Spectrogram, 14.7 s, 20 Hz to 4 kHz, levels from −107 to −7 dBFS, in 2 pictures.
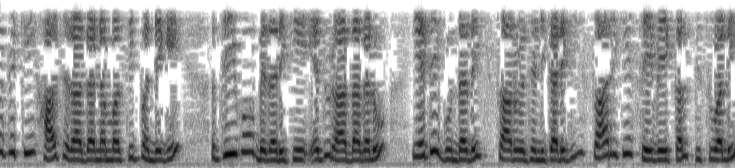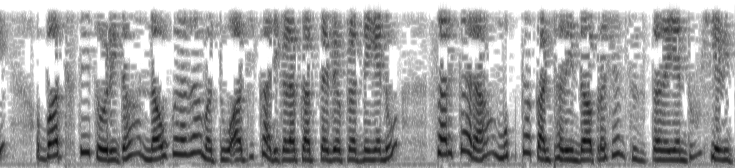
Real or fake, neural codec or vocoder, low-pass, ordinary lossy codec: real; none; 3.6 kHz; none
